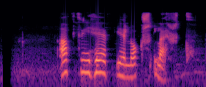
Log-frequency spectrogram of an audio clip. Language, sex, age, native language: Icelandic, female, 50-59, Icelandic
